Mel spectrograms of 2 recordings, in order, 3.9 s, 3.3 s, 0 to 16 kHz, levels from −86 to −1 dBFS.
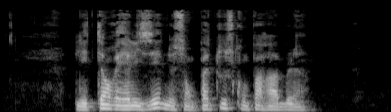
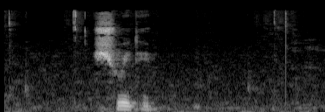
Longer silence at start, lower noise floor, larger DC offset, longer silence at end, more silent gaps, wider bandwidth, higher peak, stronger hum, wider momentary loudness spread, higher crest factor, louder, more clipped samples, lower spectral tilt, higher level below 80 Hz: about the same, 0.75 s vs 0.7 s; first, -74 dBFS vs -56 dBFS; neither; second, 0.85 s vs 1.25 s; neither; about the same, 11.5 kHz vs 11.5 kHz; about the same, -6 dBFS vs -8 dBFS; neither; second, 11 LU vs 28 LU; about the same, 20 dB vs 24 dB; about the same, -25 LUFS vs -23 LUFS; neither; first, -5.5 dB/octave vs -2 dB/octave; first, -50 dBFS vs -58 dBFS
